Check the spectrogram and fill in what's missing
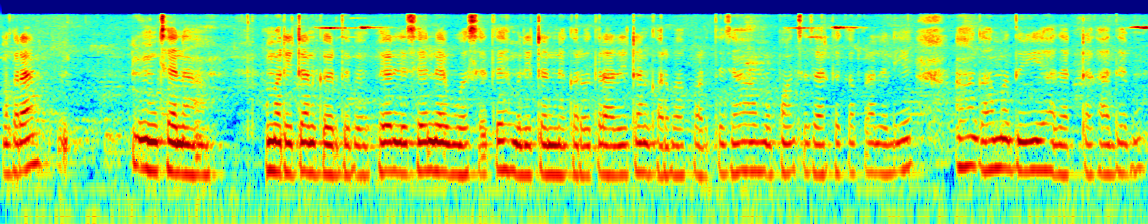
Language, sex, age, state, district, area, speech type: Maithili, female, 18-30, Bihar, Madhepura, rural, spontaneous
